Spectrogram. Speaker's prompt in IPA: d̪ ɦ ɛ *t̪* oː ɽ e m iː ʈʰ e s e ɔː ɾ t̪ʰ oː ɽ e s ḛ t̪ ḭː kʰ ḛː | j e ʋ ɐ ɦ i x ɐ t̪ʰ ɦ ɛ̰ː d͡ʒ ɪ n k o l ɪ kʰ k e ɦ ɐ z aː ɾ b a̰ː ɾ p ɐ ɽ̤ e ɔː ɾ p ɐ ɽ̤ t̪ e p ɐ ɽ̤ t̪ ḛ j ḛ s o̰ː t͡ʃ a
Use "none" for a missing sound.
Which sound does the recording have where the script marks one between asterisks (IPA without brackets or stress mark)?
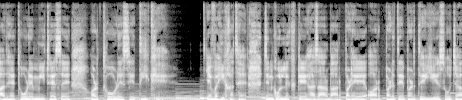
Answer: t̪ʰ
